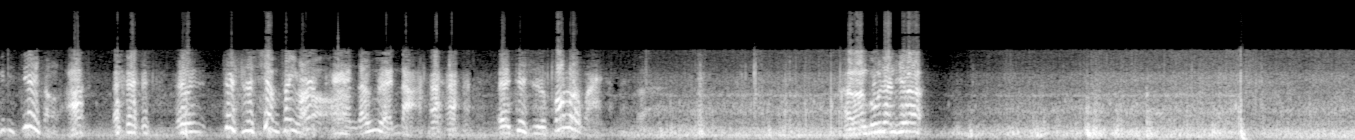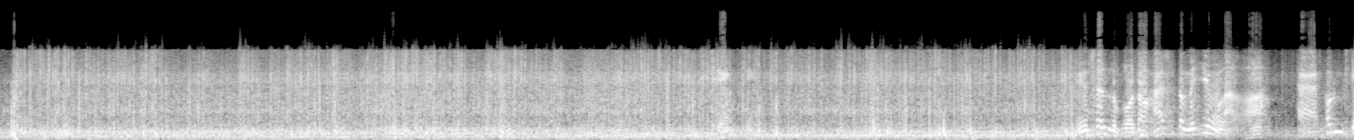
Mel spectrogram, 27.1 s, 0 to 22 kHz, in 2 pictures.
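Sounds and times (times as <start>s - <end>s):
crackle: 0.0s - 27.0s
film soundtrack hiss: 0.0s - 27.0s
low hum: 0.0s - 27.0s.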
